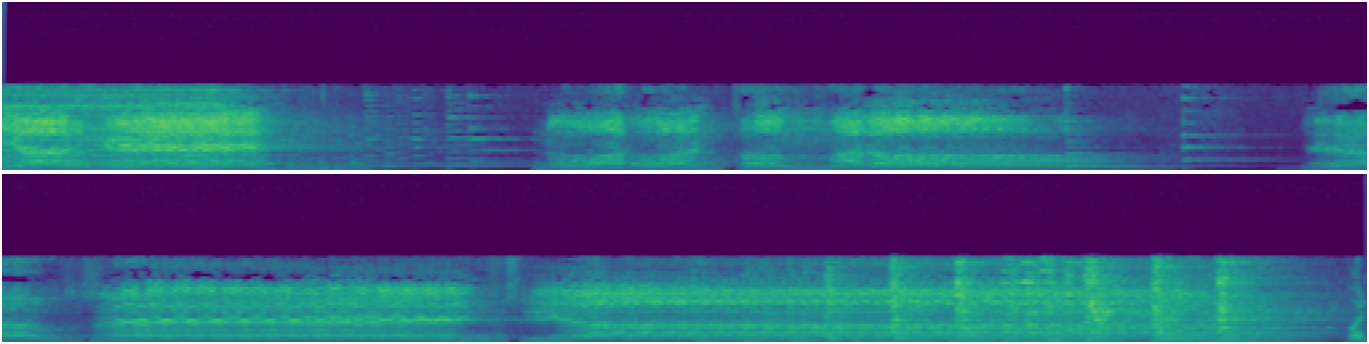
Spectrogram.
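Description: A malambo tune played by a tango orchestra, full and dense with sustained melodic lines over a driving rhythm. It is loud, with brief pauses between phrases, on a thin, old-sounding recording.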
